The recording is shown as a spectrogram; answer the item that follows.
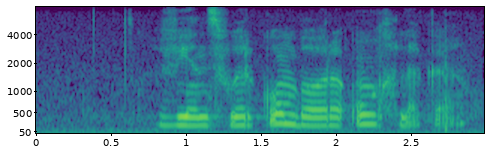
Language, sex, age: Afrikaans, female, 21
